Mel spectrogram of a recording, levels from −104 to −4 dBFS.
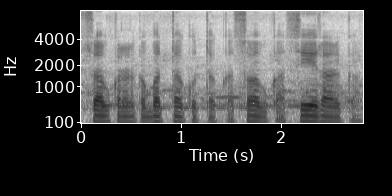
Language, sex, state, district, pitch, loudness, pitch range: Hindi, male, Bihar, Saran, 105 Hz, -28 LUFS, 105-110 Hz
